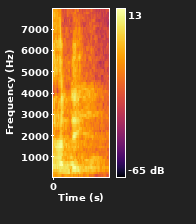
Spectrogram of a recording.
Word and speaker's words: Hyundai: bikin Honda sini hundai Hyundai kan dibacanya Handai ya kan sana Honda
